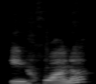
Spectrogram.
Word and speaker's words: Iguana: because the G is silent in Spanish. So Mr. Iguana.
